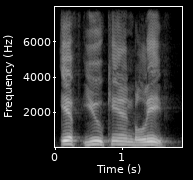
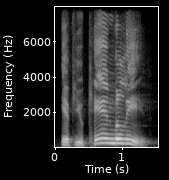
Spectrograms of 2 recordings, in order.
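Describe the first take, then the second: First: "If you can believe" slowed down, each word weighed; slow emphatic quote. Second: Said in the usual way. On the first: Shown as a demonstration. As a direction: lean on "If" to make them notice. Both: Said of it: "Notice he said".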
